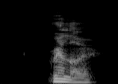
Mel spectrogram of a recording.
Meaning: 1. A relative 2. A relationship
- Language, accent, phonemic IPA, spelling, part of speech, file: English, Australia, /ˈɹeləʉ/, relo, noun, En-au-relo.ogg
